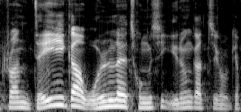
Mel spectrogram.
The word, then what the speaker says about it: Grande: Ariana Grande라고 발음합니다. 자, 일단 이름부터 보도록 할게요. Ariana 아시겠죠? 아리아나를 조금 그 R 발음을 살려서 Ariana 라고 발음을 하고요, 뒤에 이 발음, 뒤에 커피컵 종류인 Grande 라고 발음합니다.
